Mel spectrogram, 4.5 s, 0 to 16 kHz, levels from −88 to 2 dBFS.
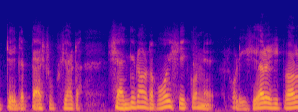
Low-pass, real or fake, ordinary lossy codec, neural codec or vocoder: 14.4 kHz; fake; none; vocoder, 44.1 kHz, 128 mel bands every 256 samples, BigVGAN v2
